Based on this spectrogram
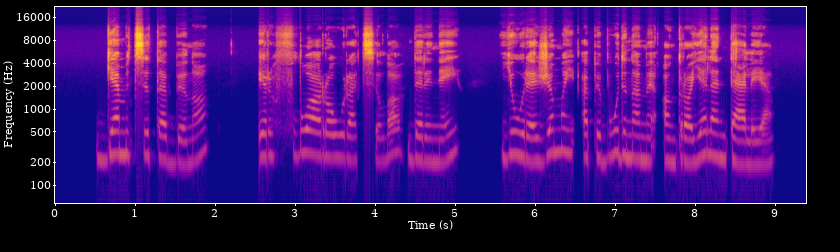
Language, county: Lithuanian, Panevėžys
